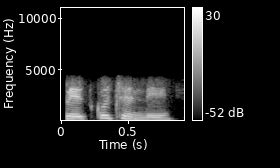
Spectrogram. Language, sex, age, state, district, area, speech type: Telugu, female, 18-30, Andhra Pradesh, East Godavari, rural, conversation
